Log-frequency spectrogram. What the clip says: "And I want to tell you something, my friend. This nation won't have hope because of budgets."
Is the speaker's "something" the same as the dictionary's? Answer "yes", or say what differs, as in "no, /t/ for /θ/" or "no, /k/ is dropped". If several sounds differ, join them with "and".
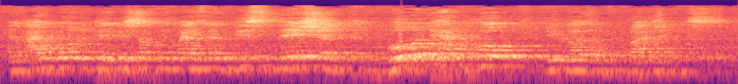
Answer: no, /t/ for /θ/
